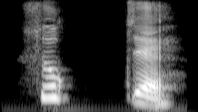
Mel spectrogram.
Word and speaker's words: 숙제: La sílaba una, 쑥, termina con la consonante final 기역 y la sílaba dos inicia con 즈읒. Esta 즈읒 suena como 쌍즈읒. 숙제, 숙제.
